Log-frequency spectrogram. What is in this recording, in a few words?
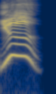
girl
